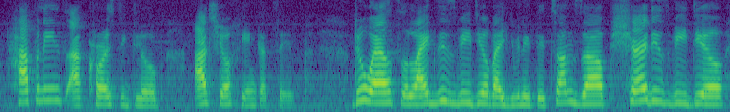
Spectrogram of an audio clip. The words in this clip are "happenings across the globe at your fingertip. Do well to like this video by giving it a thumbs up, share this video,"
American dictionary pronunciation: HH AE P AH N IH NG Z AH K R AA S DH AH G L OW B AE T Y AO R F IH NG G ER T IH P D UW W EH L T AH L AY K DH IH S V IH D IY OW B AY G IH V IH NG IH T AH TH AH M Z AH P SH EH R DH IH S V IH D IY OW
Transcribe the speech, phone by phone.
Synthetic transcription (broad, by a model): HH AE P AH N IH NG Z AH K R AA S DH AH G L OW B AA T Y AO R F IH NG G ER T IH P D UW W EH L T AH L AY K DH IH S V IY D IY OW B AY G IH V IH NG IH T AH T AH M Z AH P SH EH R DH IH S V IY D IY OW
